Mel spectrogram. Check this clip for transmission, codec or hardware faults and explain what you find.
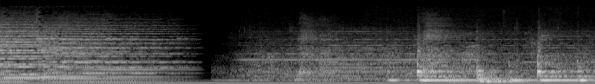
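One hardware fault is present. Mains hum runs through the whole clip. A ground loop or nearby transformer leaks the 60 Hz power line in, giving a steady low tone roughly 20 dB below the signal.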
